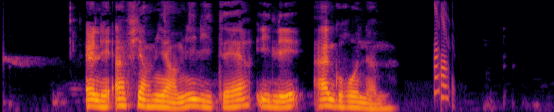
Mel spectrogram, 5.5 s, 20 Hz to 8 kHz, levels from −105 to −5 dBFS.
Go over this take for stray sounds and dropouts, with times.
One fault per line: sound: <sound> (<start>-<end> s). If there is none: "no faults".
sound: chirp (4.4-4.6 s)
